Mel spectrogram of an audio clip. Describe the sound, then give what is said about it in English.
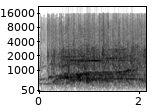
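Applause from a studio audience at a live comedy quiz show taping, welcoming a guest. Dense, steady clapping starts abruptly and holds at an even, fairly loud level to the end. “How about a hand for our VIP, Adam Rappaport?”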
